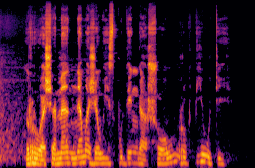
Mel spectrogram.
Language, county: Lithuanian, Kaunas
